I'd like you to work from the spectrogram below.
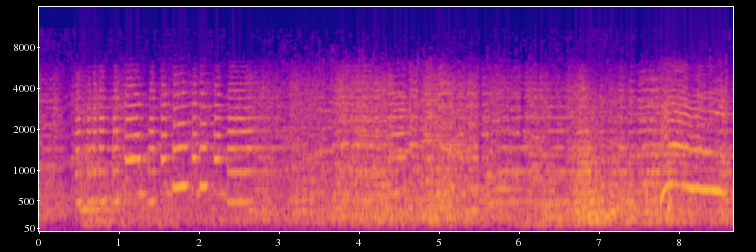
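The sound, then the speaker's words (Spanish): A bugler with soldiers posted behind a hill sounds a bugle call of several sustained, ringing notes, loud, ending with a sliding tone, over a busy background of other sounds. “El corneta obedece.”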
